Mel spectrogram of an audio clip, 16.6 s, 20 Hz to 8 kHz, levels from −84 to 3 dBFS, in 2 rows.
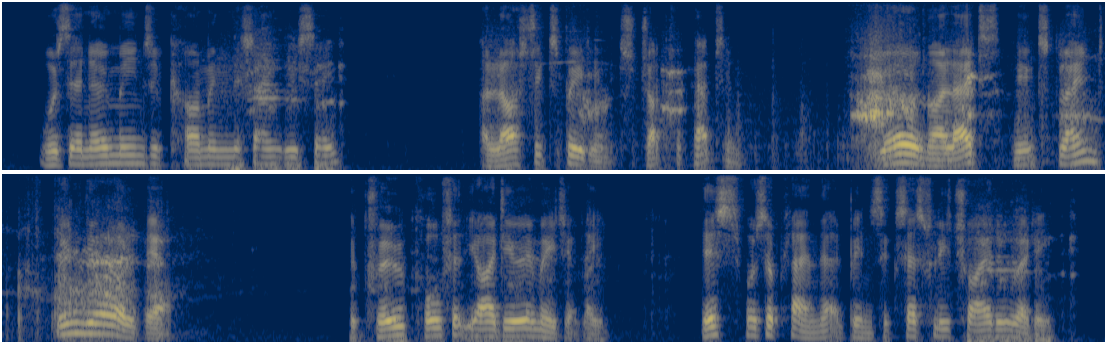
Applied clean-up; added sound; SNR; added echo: neural mask model RNNoise.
